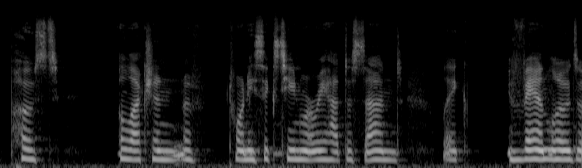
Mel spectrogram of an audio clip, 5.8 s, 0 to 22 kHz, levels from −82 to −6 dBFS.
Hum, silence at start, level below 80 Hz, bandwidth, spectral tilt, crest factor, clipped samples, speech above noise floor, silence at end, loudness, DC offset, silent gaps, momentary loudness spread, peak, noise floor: none; 0.1 s; -66 dBFS; 16 kHz; -3.5 dB/octave; 18 dB; under 0.1%; 30 dB; 0 s; -38 LUFS; under 0.1%; none; 14 LU; -22 dBFS; -67 dBFS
